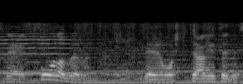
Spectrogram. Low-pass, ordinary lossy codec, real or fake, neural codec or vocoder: 7.2 kHz; none; real; none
